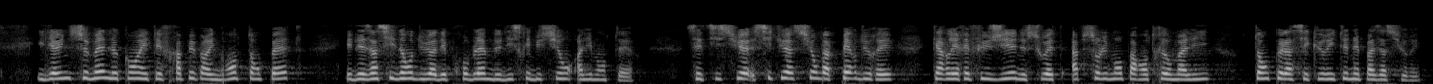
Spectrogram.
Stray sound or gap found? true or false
false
